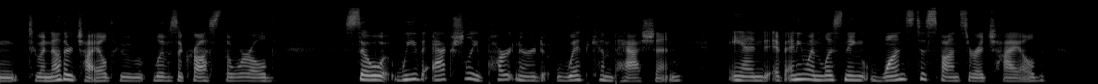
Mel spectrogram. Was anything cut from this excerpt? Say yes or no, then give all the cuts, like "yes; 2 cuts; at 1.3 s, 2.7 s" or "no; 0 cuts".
no; 0 cuts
